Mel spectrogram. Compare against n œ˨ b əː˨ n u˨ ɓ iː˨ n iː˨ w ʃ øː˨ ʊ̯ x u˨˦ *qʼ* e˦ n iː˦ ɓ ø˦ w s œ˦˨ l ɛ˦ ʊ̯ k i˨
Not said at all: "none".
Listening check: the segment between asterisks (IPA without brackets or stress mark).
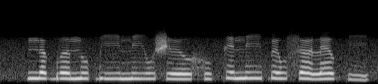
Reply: k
